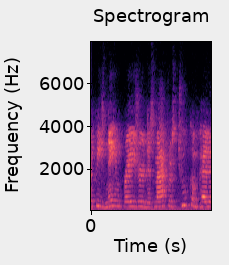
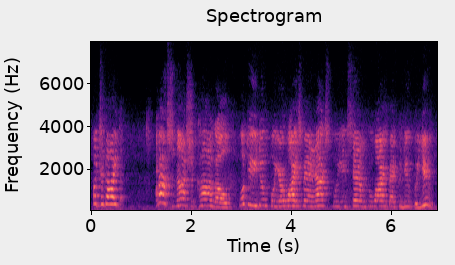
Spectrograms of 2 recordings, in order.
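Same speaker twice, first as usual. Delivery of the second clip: high, mock-grand Heyman voice; lightly hammed Paul Heyman impression; imitating Paul Heyman; 5 semitones higher than usual. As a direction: ham up the smug manager pitch. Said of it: "Paul Heyman like".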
